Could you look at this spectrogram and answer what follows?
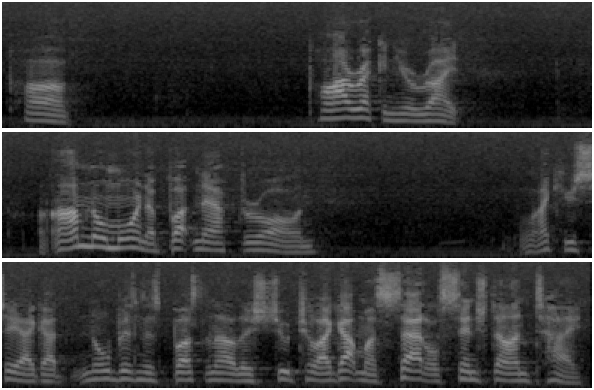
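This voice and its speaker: A man's voice: a little high, normal speed, long pauses, close to an everyday voice. An American man playing an earnest, humble teenage cowboy in a 1950s radio western. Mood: contrite.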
